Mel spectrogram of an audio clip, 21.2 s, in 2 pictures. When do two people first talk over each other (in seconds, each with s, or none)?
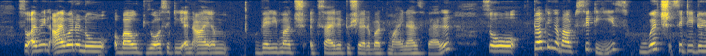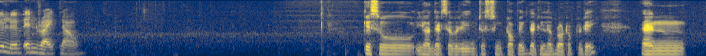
none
